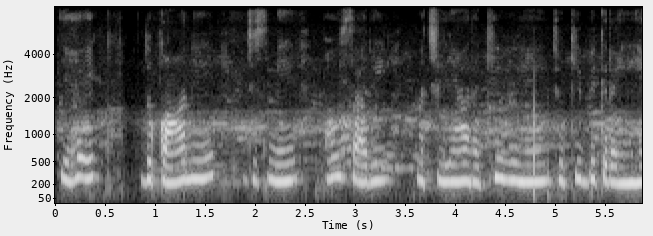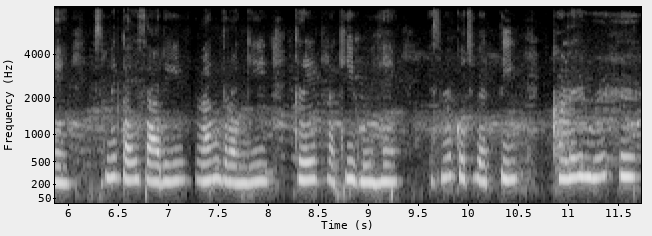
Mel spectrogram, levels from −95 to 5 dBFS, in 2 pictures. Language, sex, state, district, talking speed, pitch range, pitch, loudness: Hindi, female, Bihar, Kishanganj, 155 wpm, 230-270 Hz, 245 Hz, -17 LUFS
